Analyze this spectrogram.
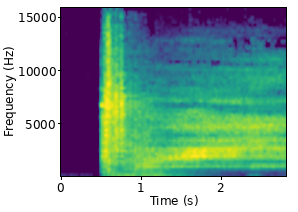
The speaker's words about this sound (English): What the fuck was that? I don't know. It sounded like the basement door shut. Jesus fucking Christ. Whatever it was, it blew the flame of the candle out.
